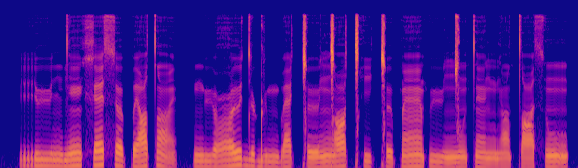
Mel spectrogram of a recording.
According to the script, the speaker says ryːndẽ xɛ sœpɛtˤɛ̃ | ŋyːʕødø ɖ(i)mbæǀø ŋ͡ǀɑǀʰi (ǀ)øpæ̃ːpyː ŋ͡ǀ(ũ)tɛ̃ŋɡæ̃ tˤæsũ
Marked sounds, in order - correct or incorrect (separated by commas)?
incorrect, correct, correct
